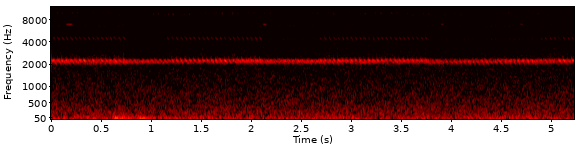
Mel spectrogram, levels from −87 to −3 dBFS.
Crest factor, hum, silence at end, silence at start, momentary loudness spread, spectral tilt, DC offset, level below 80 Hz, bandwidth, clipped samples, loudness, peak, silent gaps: 16 dB; none; 0 s; 0 s; 4 LU; -3.5 dB/octave; under 0.1%; -66 dBFS; 11 kHz; under 0.1%; -57 LUFS; -42 dBFS; none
